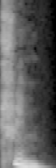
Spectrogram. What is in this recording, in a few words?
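"trim", British English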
